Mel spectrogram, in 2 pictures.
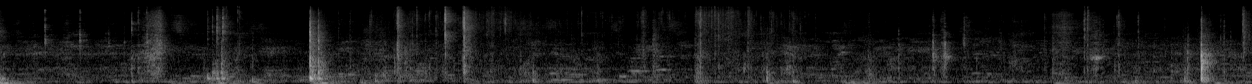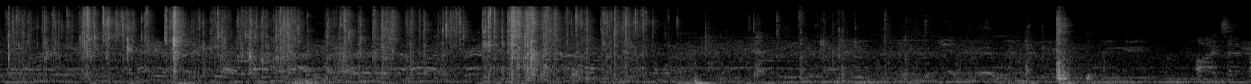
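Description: Foil trading-card pack wrapper being torn open and crinkled, a dense crackling run through the middle stretch. Scattered sharp clicks and knocks from handling the cardboard box and card, the sharpest about three seconds in and at the start of the crackling.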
